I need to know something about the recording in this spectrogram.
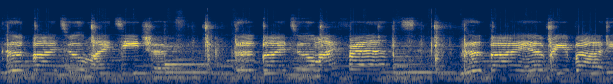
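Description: A children's goodbye song: a sung vocal over instrumental backing music.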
